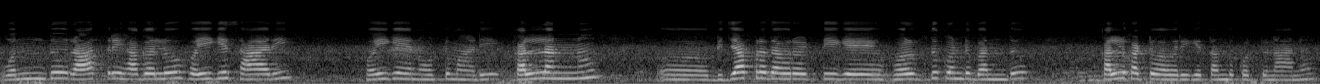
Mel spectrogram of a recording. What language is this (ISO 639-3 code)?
kan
